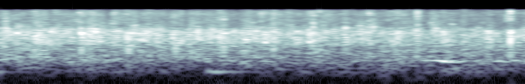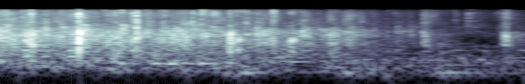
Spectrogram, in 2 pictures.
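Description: An audience applauds loudly, then the clapping fades.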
